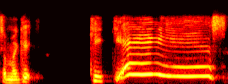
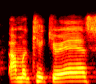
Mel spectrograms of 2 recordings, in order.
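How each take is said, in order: First: ASS squealed very high and held long; drawn-out high ASS. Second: Said in the usual way. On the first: Shown as a demonstration. Showing the hook against the normal way, ASS squealed high and long. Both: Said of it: "You know, not, not".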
